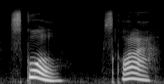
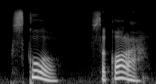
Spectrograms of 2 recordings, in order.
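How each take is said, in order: The two takes are said the same way.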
